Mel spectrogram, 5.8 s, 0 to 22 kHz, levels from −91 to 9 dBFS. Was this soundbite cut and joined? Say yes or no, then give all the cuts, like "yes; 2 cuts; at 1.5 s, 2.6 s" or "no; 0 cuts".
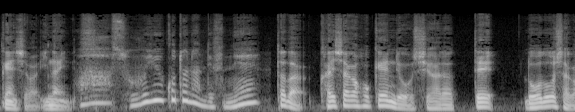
yes; 1 cut; at 2.7 s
